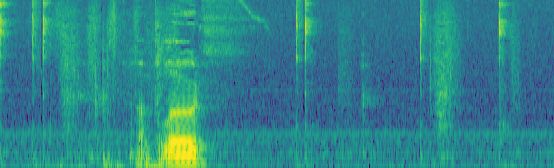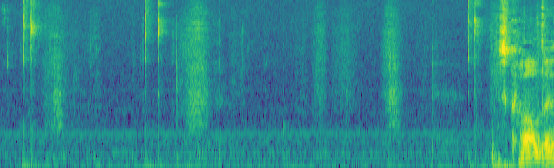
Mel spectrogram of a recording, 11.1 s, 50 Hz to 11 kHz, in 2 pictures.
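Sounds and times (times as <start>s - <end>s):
computer mouse clicks: 0.0s - 0.6s, 3.0s - 3.2s, 5.0s - 6.1s, 7.0s - 7.4s, 10.2s - 10.4s.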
